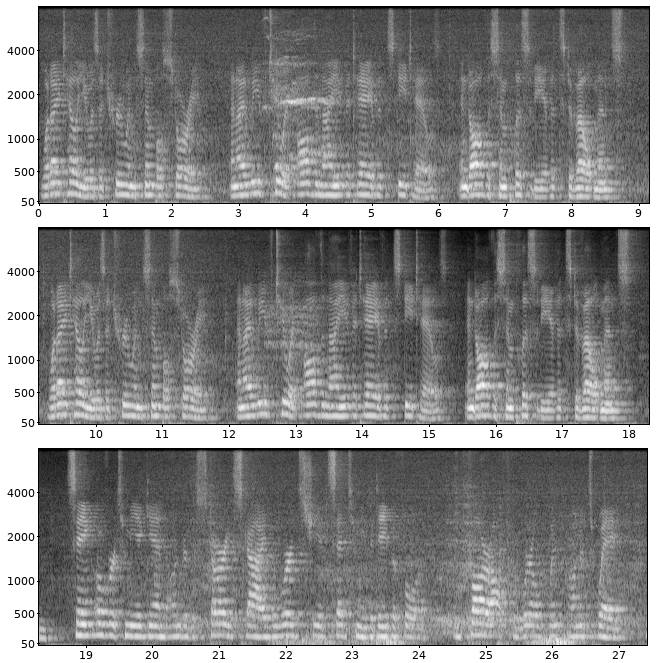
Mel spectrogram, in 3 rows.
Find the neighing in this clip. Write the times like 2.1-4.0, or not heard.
3.4-4.5, 12.5-13.3, 22.4-23.5.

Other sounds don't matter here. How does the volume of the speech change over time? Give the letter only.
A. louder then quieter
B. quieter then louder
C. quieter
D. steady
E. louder
D.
